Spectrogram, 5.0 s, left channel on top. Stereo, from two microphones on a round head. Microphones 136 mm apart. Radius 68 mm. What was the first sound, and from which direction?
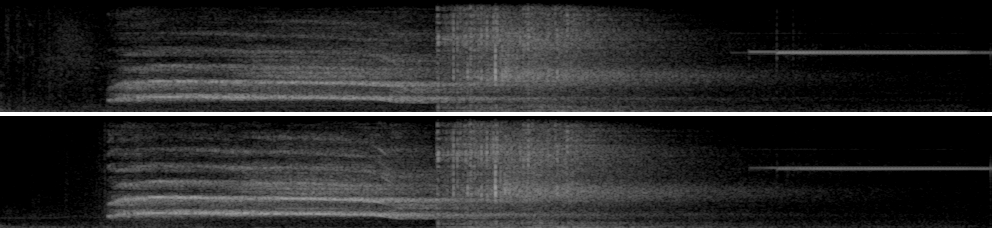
A scream, 80° right.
